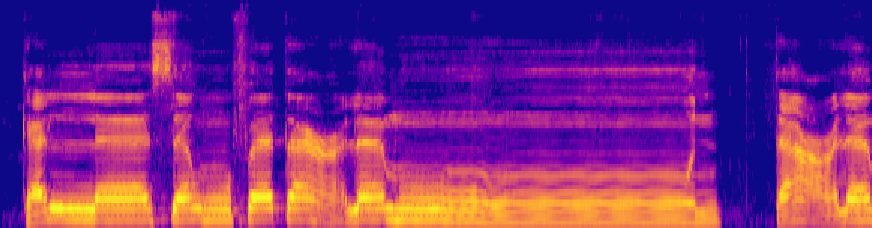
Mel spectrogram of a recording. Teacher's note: huruf ain memiliki sifat bainiyah, pertengahan antara sifat rakhawah dan syiddah. Tidak terlalu dialirkan, juga tidak terlalu ditahan suaranya.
